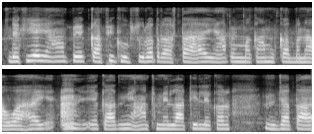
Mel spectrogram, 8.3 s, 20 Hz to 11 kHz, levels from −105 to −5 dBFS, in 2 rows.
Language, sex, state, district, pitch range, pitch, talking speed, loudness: Maithili, female, Bihar, Supaul, 205-225 Hz, 210 Hz, 165 wpm, -19 LUFS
